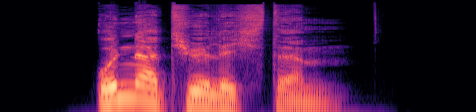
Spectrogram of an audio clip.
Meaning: strong dative masculine/neuter singular superlative degree of unnatürlich
- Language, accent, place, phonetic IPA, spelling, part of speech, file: German, Germany, Berlin, [ˈʊnnaˌtyːɐ̯lɪçstəm], unnatürlichstem, adjective, De-unnatürlichstem.ogg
